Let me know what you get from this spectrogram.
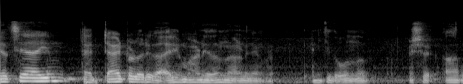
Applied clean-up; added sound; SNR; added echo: none; none; none; none.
